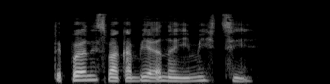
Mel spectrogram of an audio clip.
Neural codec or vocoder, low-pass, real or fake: none; 10.8 kHz; real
